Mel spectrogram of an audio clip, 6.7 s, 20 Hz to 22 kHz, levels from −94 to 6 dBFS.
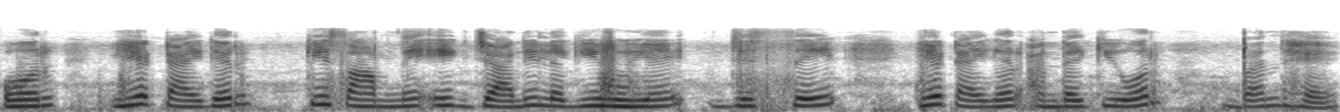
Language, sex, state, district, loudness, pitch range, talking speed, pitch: Hindi, female, Uttar Pradesh, Hamirpur, -18 LUFS, 230-260 Hz, 160 wpm, 240 Hz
